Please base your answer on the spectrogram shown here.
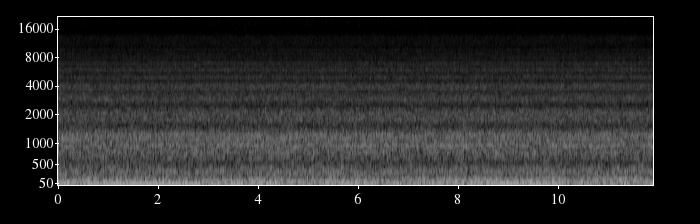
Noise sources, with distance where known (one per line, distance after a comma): engine of unclear size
